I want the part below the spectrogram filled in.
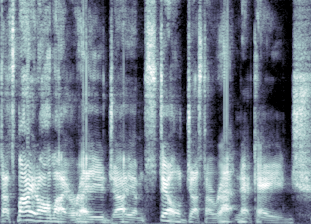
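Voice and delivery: gruff and very slow delivery. Asked how a game's line was delivered, the speaker quotes it a little more gruff. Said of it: "It was a little more gruff".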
